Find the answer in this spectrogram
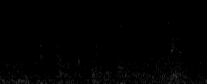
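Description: Near silence: faint room tone with a few faint scattered ticks.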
